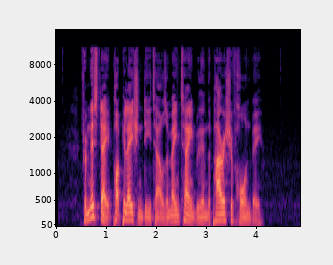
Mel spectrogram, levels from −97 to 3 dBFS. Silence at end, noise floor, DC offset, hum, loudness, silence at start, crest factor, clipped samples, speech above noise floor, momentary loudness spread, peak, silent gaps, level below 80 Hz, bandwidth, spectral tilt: 0.8 s; -73 dBFS; under 0.1%; none; -24 LUFS; 0.55 s; 20 dB; under 0.1%; 49 dB; 10 LU; -6 dBFS; none; -48 dBFS; 11.5 kHz; -5.5 dB/octave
